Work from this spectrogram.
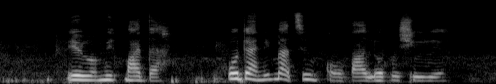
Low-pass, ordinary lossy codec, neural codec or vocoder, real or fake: none; none; codec, 24 kHz, 1 kbps, SNAC; fake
